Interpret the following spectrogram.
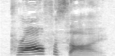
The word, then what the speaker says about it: prophesy: 발음이 조금 여러분들 주의하셔야 됩니다. prophesy.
